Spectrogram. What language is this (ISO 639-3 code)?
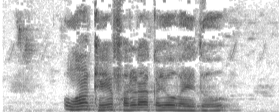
sbn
